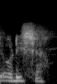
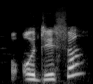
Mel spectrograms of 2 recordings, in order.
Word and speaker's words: Odisha: how do you say it uh it is odisha odisa yeah odisa I think that's the first time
